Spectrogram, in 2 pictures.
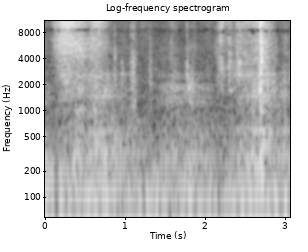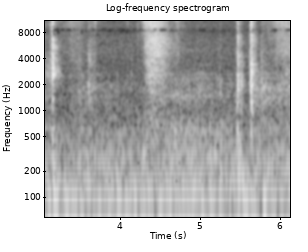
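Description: Near silence, with faint rustling of paper and card stock being handled and a few light clicks, two of them close together near the end.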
